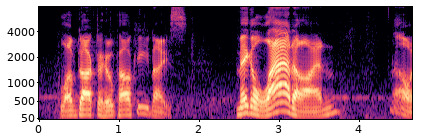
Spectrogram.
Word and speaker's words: Megalodon: That's how you pronounce it. Megalodon.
